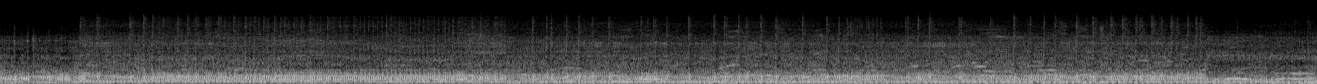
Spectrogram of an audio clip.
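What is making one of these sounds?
Other motorcycle engines rumble nearby.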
